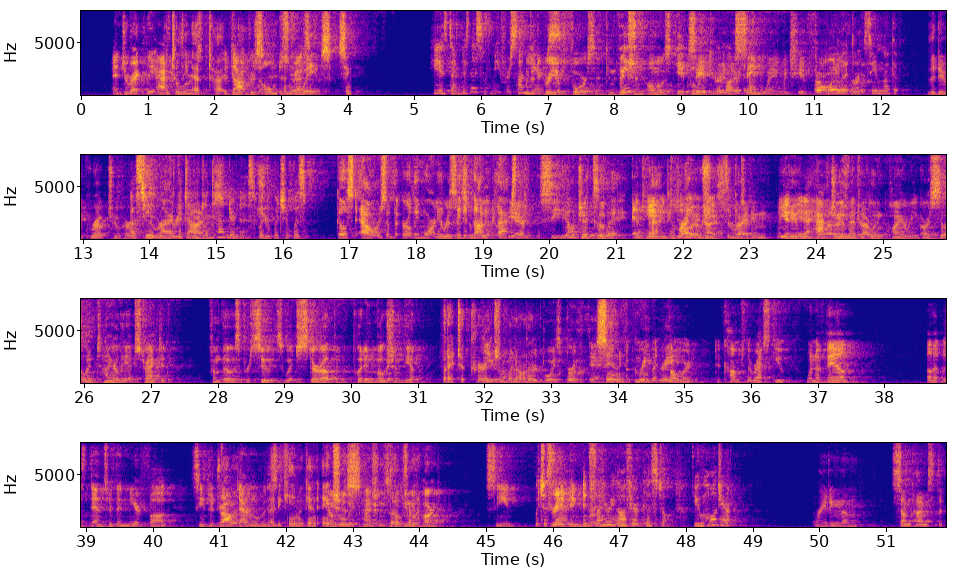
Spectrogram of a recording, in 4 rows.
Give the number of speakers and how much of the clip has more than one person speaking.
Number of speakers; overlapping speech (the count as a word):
nine, about 43%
